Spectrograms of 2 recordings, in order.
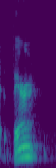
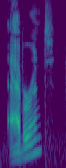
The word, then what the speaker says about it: Aberrant: I used to play where this guy came from, which was Delver of Secrets, but we're talking about the Aberrant Researcher. – It's pronounced Aberrant. – Aberrant? Yeah, I've goofed that one.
